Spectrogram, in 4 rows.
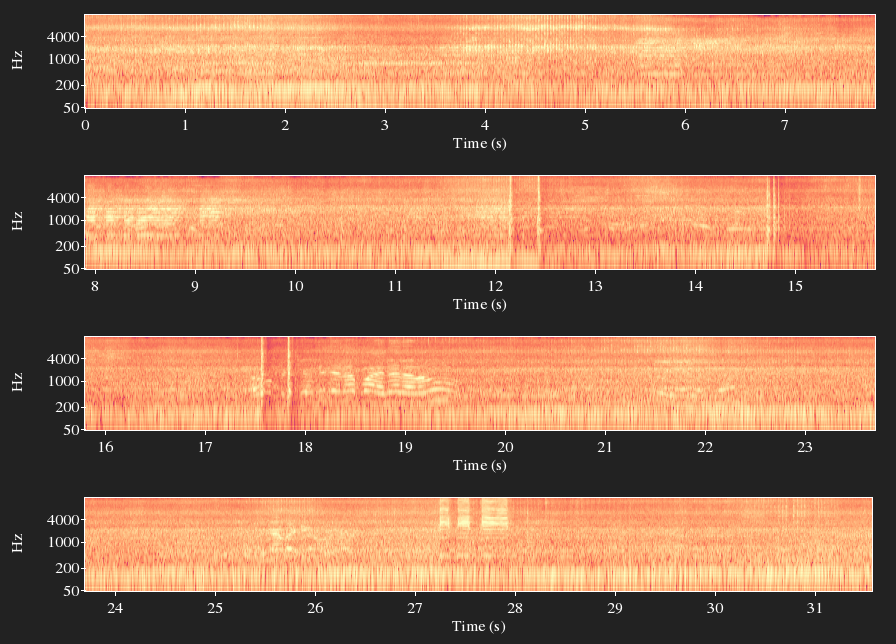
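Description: Road traffic running steadily past, with vehicle horns sounding several times (about 6 s, 8 s and near the end), over a background of voices.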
